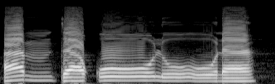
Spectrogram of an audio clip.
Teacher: jelaskan dia mimnya karena dia bacaan izhar syafawi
